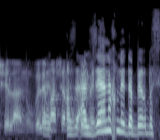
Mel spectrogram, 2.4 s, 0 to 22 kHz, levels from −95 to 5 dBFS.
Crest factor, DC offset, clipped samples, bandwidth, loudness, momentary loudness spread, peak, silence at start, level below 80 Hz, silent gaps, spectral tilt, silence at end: 18 dB; under 0.1%; under 0.1%; 15 kHz; -20 LUFS; 15 LU; -4 dBFS; 0 s; -72 dBFS; none; -4.5 dB/octave; 0 s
